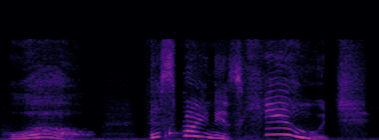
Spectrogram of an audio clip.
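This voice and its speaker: A woman voicing a tiny, curious, chatty childlike companion in a squeaky, exclamatory anime-style game voice. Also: wildly swooping pitch, very slow, very noisy, exaggerated voice. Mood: excited. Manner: exclamatory, inquisitive.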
